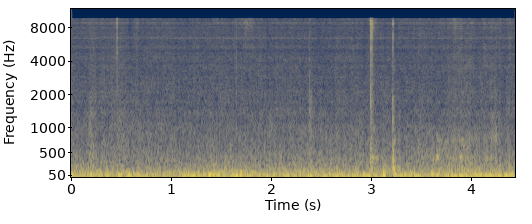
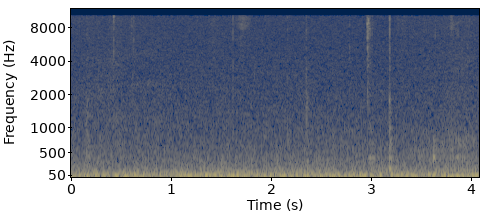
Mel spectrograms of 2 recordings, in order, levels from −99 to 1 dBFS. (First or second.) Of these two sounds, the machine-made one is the first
